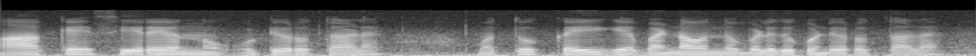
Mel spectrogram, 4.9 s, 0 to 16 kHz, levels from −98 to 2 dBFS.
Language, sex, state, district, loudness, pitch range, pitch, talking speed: Kannada, male, Karnataka, Bangalore, -15 LUFS, 110-135 Hz, 125 Hz, 85 wpm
